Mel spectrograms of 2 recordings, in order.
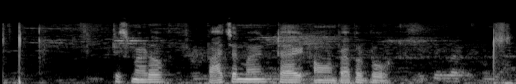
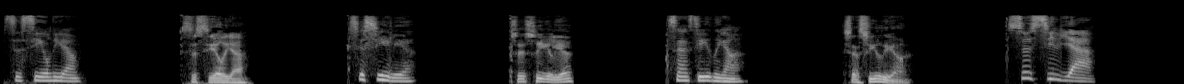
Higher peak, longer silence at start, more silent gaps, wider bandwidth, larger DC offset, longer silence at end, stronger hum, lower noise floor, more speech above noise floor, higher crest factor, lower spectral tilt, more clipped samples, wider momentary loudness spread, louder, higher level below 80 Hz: first, -2 dBFS vs -8 dBFS; about the same, 0 s vs 0.05 s; second, none vs 1.05-1.79 s, 2.73-3.46 s, 4.36-5.08 s, 5.92-6.65 s, 7.54-7.58 s, 7.66-8.40 s, 9.31-10.05 s; second, 7.8 kHz vs 11 kHz; neither; second, 0 s vs 0.9 s; neither; second, -48 dBFS vs under -90 dBFS; second, 22 dB vs over 67 dB; first, 24 dB vs 18 dB; first, -5.5 dB/octave vs -4 dB/octave; neither; first, 18 LU vs 11 LU; about the same, -26 LUFS vs -24 LUFS; first, -44 dBFS vs -50 dBFS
